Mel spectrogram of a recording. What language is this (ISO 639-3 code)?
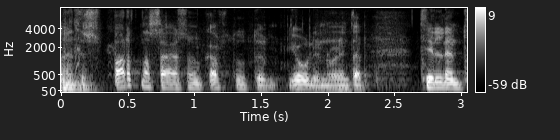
isl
